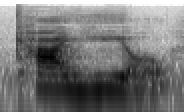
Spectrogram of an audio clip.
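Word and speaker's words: חַיִל: And the phonetic pronunciation is Kayil.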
